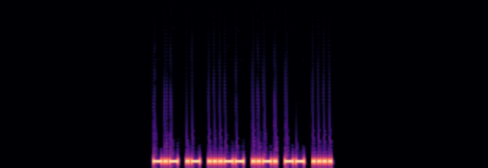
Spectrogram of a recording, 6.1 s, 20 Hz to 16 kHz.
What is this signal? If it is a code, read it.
Morse code, heard as a keyed tone, about 36 wpm, 700 Hz. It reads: KA3FMH
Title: USA Call Signs - 6 Characters - Repeated 2x - 35wpm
